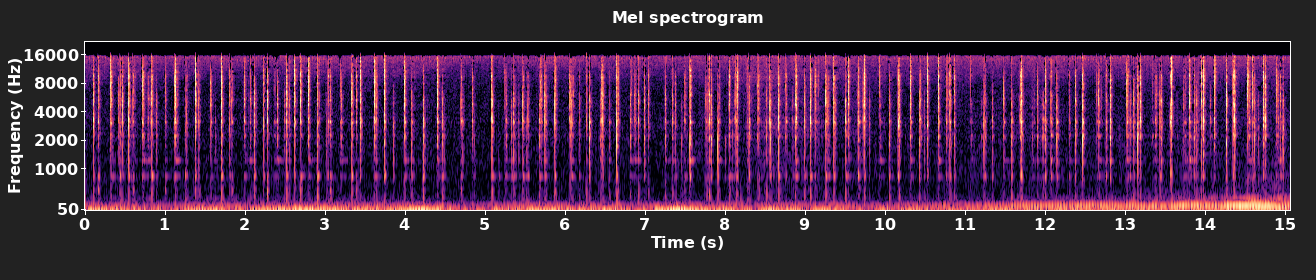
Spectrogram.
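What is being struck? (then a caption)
Beaded metal lid of a candle jar. Long acrylic nails tap and scratch a round, embossed metal lid studded with small metal beads on a full candle jar. The result is a fast, uneven stream of crisp, bright clicks and rattly scratches over a steady low hum around 125 Hz, with the hum swelling slightly toward the end.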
